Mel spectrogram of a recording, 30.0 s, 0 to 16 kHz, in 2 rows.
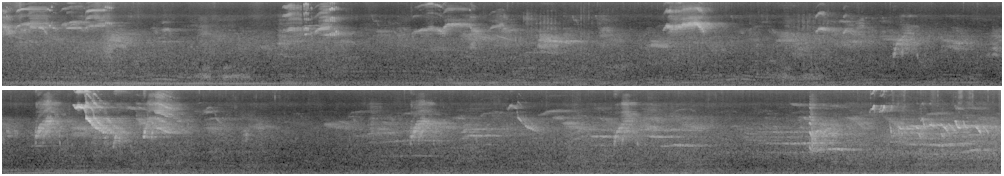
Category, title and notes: Soundscapes > Urban
20250521 Castelbuono morning pt3
recorded with an Oppo A9 mobile phone between 7:20 and 7:30 a.m. in Piazza Margherita in Castelbuono (PA) on 22 March 2025. The chirping of swallows can be heard. The cries of blackbirds, pigeons and other birds. A few cars pass through the square. One hears the voices of passers-by in the distance. Meowing of stray cats. Employees of the bakery overlooking the square move chairs and tables. The bell of the clock tower strikes the hours.
town, freesound20, birds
